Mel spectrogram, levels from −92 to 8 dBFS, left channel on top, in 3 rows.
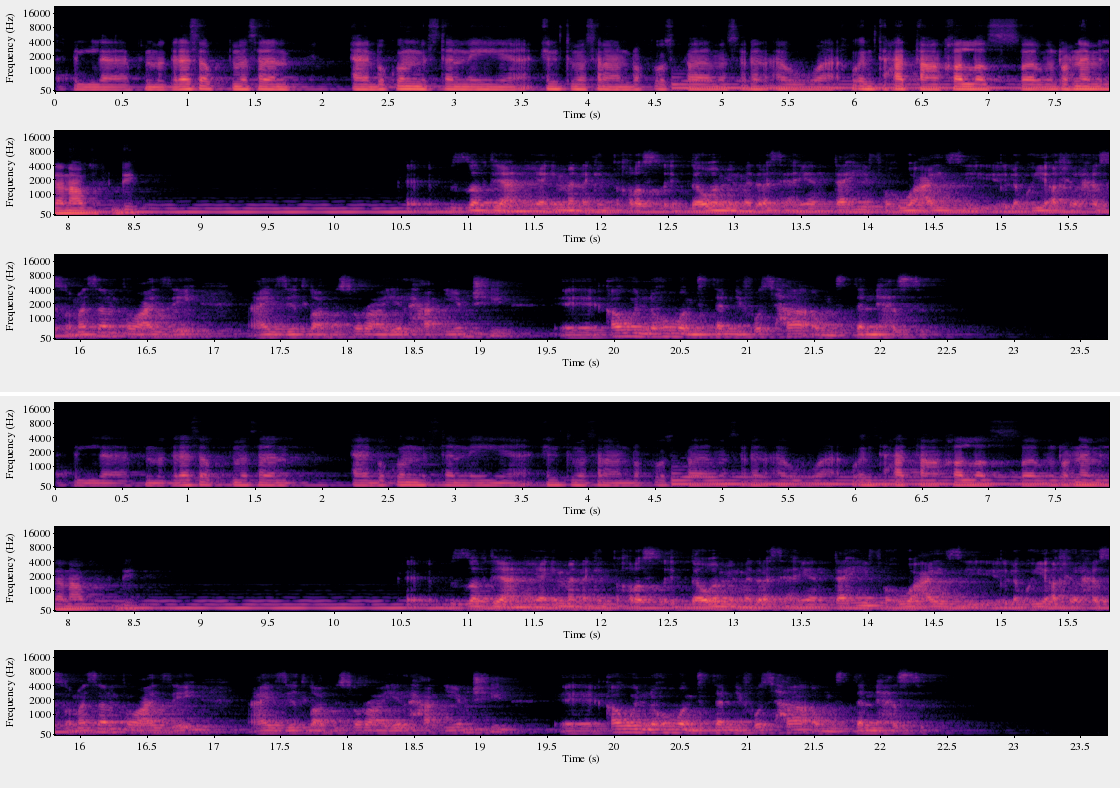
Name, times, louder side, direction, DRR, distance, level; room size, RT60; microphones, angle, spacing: voice 1, 0.1-1.8 2.2-8.5, left 7 dB, 85° left, 0.4 m, -33 dB
sound 1, 4.6-17.4, right 1 dB, 30° right, 0.6 m, -42 dB
voice 2, 10.5-17.0 17.3-19.3 19.6-22.4, equal, ahead, 0.9 m, -35 dB
21.0 x 8.1 x 7.4 m
head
